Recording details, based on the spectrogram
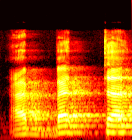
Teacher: ഇതിൽ ദാലിന് ശേഷമുള്ള തായിൽ പൂർണ്ണമായും ലയിപ്പിച്ച് ഷദ്ദുള്ള താ മാത്രമാണ് ഉച്ചരിക്കുക. ഇദ്ഗാമുൽ മുതജാനിസൈനി സഗീർ എന്നാണ് അതിൻ്റെ പൂർണ്ണനാമം. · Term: ഇദ്ഗാം കാമിൽ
